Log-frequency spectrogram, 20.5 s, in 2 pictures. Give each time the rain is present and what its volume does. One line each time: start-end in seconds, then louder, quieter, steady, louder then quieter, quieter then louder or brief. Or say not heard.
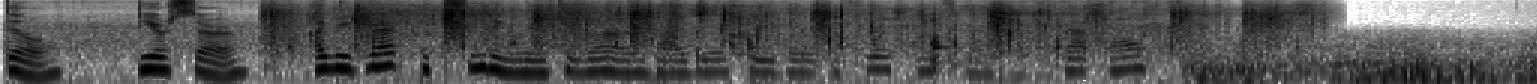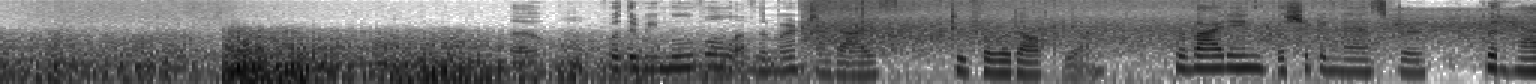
0.0-20.4 louder then quieter.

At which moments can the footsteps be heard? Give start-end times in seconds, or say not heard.
1.7-8.9.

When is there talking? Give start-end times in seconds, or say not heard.
0.0-7.7, 13.6-20.4.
